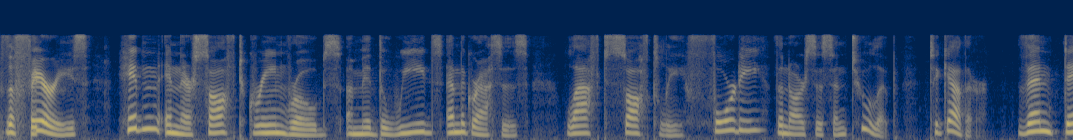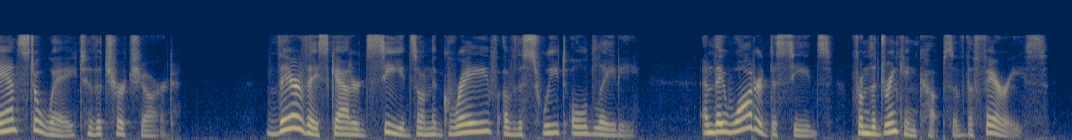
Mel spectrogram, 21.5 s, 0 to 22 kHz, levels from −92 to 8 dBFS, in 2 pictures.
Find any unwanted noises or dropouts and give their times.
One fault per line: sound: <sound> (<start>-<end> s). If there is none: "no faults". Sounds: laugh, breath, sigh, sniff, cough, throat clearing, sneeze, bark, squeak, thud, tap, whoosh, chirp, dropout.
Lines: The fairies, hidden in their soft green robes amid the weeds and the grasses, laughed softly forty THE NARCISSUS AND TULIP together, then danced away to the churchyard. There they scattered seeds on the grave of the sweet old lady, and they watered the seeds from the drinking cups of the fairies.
no faults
